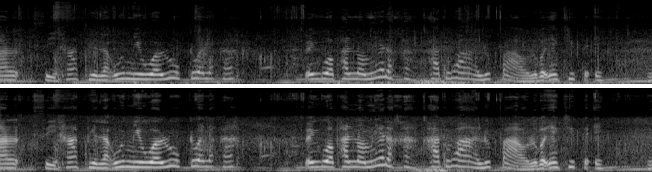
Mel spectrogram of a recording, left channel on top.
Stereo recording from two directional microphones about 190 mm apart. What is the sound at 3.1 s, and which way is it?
Speech, 5° left (ahead or behind).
